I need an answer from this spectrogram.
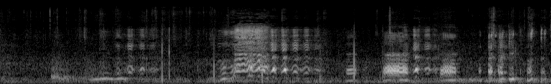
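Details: Bishi goats, a herd of nineteen, calling repeatedly: a series of wavering, nasal bleats of varying length overlapping one another, with quieter murmuring calls and rustling between them.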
